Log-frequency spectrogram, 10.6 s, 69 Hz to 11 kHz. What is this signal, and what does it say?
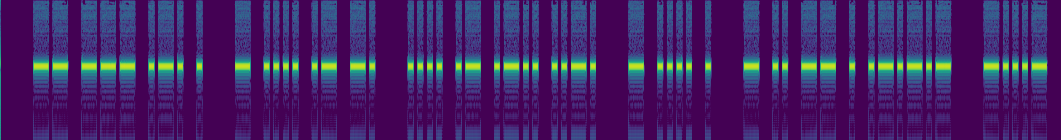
Morse code, heard as a keyed tone, about 25 wpm, 1000 Hz. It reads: MORE THAN HALF THE TIME. <BT>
